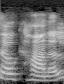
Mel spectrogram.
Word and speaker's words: O'Connell: But, why don't you introduce yourself with a proper name pronunciation, maybe? Well, first of all, thanks for having me, Katrin. And O'Connell is my name.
